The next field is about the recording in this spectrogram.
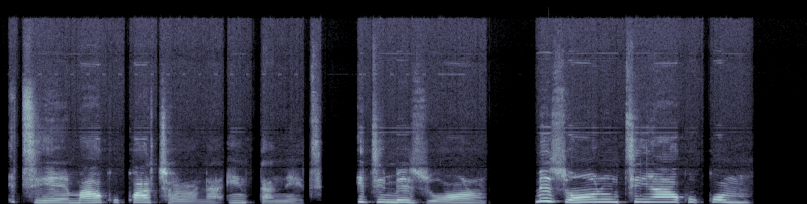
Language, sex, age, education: Igbo, female, 30-45, tertiary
